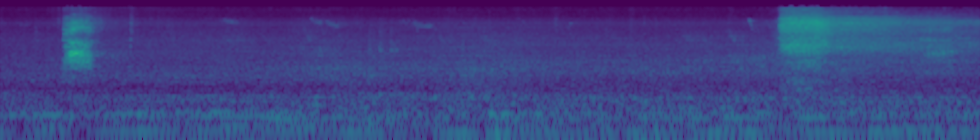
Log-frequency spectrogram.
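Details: Hooded crow from a group fighting a stray cat gives two rasping caws, the first short and the second longer about seven seconds later, with constant low-pitched background noise between them.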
